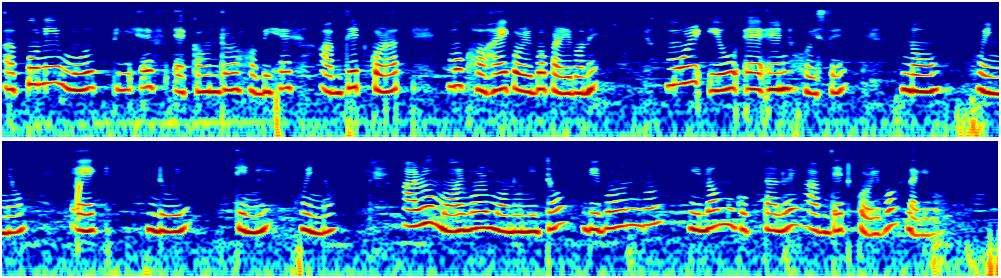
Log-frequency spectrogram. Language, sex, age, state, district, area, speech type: Assamese, female, 18-30, Assam, Charaideo, rural, read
